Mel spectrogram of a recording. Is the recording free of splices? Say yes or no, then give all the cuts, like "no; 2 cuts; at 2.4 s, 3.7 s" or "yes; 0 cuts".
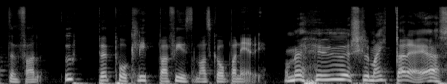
no; 1 cut; at 1.9 s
